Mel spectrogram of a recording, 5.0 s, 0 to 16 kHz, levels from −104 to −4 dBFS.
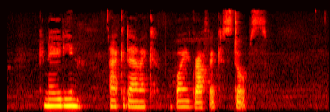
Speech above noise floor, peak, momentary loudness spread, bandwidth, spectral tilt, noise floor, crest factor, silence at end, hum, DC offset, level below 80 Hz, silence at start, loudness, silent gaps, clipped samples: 38 dB; -20 dBFS; 16 LU; 11.5 kHz; -5 dB/octave; -75 dBFS; 20 dB; 1 s; none; under 0.1%; under -90 dBFS; 0.6 s; -38 LUFS; none; under 0.1%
